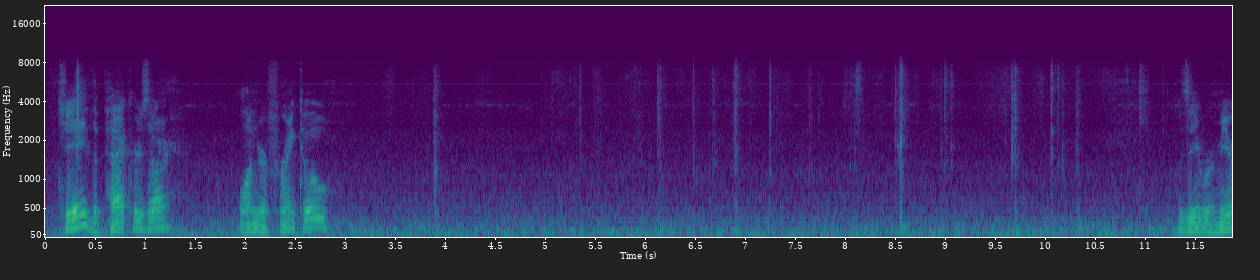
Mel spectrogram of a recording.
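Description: Trading cards flick and shuffle softly between hands.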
